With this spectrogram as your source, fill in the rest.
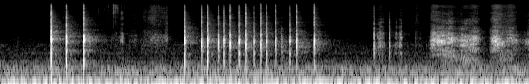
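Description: A small printed cardboard box holding a full bar of wine soap is turned in the hands while fingertips and long painted nails tap and scratch its surface. Sharp, dry taps come in scattered bursts over a low background rumble, and the clip ends with a softer, bright scratching rustle.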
